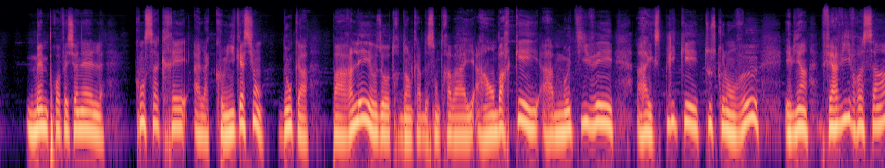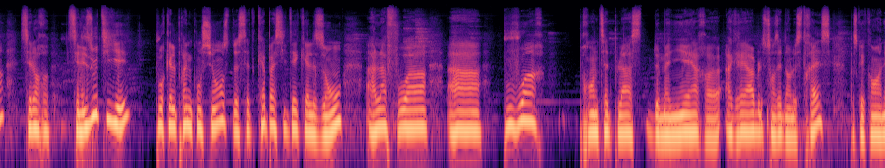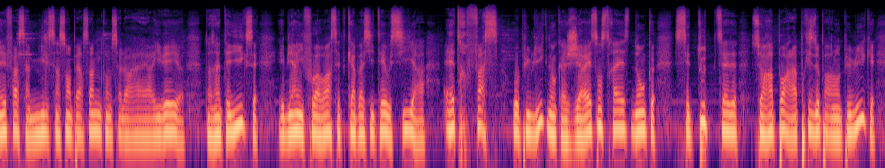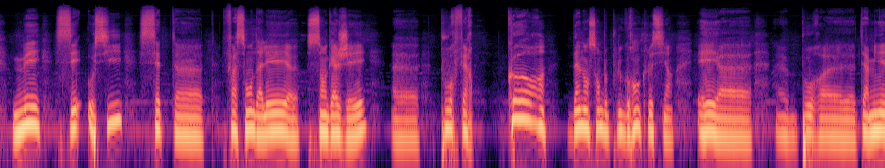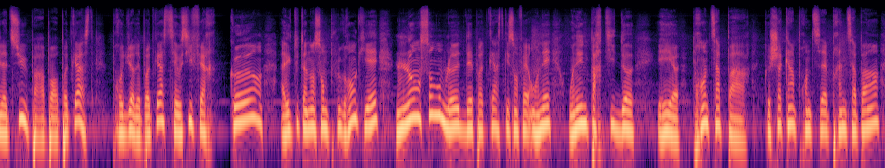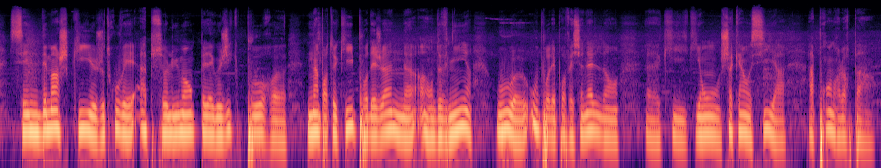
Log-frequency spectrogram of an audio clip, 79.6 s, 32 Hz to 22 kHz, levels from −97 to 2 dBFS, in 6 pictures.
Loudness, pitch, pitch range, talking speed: -18 LUFS, 135 Hz, 120-150 Hz, 165 wpm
